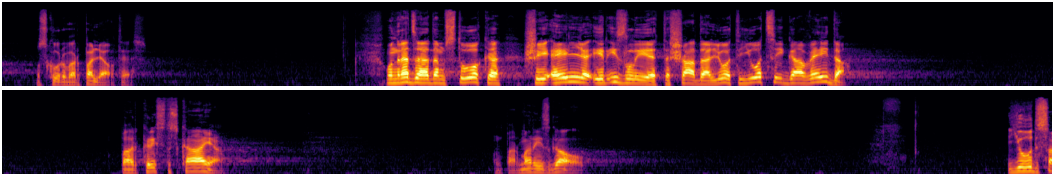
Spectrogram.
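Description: A young man chants a prayer through a microphone in a large echoing hall, with long pauses.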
